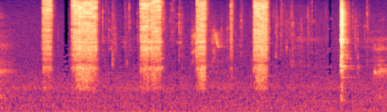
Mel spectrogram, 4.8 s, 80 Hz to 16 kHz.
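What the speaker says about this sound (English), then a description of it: "I'll just spray a bit on." Several short hissing bursts of cleaner sprayed onto an Audi 3.2 throttle body, uneven in length and spacing, close by against a quiet background, with a faint click near the end.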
